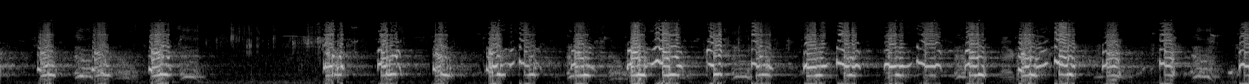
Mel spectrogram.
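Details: A young dog, six months old, keeps up a long, rapid barking bout of around twenty short, sharp barks. The barks come faster and closer together toward the end.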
